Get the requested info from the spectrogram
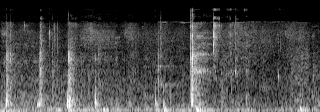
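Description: Close-miked eating sounds: a person chewing a mouthful of rice and curry, with scattered short wet smacks and clicks, the loudest about a second in and another near three seconds.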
